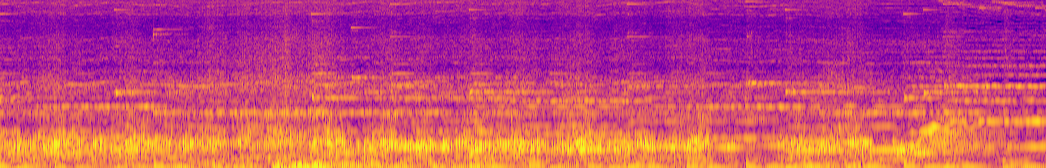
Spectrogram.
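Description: Background music with light bell-like jingles, over the steady whir of an electric hand mixer beating batter in a stainless steel bowl.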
